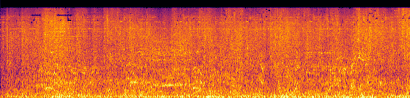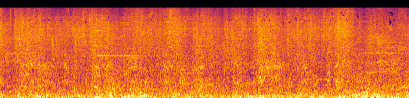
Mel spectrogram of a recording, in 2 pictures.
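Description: Game combat effects crackle and boom as characters fight a large monster.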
